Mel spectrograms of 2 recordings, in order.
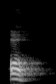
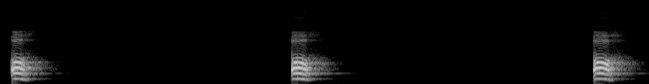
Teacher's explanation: So when you produce this sound, your mouth is round, your tongue is very low in your mouth, and it's a very short sound. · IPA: /ɒ/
